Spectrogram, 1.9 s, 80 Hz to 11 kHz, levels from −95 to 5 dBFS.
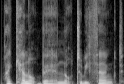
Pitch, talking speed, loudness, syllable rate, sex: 105 Hz, 225 wpm, -17 LUFS, 5.4 syllables/s, male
